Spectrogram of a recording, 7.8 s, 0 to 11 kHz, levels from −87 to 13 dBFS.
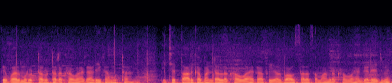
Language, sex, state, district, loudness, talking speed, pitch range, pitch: Hindi, male, Bihar, Katihar, -18 LUFS, 170 wpm, 110-115 Hz, 115 Hz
